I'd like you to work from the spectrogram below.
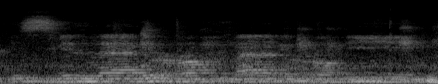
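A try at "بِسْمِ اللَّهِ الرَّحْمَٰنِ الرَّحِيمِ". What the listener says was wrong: Bi. Ba-nya kurang jelas. Bi.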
